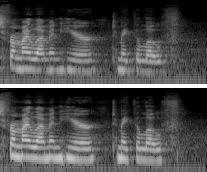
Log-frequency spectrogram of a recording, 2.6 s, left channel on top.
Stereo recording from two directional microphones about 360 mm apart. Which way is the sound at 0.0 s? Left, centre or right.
Centre.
